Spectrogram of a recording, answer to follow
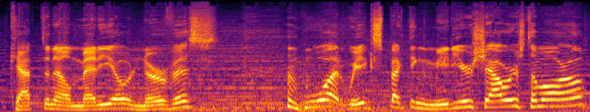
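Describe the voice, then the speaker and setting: Game hero, young, serious, touchy, lively intonation over faint music. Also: male voice, sits high, normal speed. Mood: sardonic. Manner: straight-man, sardonic. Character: serious, easily irritated young male space cadet. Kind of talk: English video game voice acting.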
